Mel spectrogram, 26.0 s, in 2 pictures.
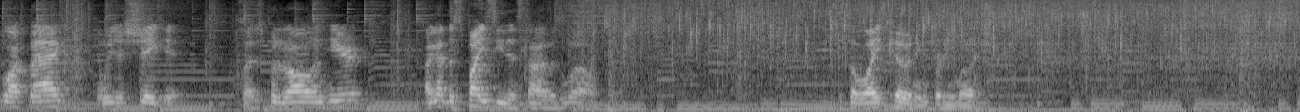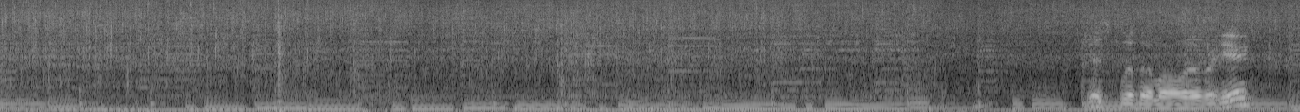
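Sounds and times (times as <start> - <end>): background music bass line: 0.0 - 26.0
oil sizzling in a skillet: 5.4 - 26.0.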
